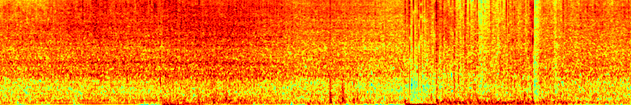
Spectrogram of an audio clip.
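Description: Tank battle in the video game Hell Let Loose, with a steady low rumble of engines and distant gunfire, then a heavy, booming explosion around the middle and further dull blasts, loud and muffled, with no voices.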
